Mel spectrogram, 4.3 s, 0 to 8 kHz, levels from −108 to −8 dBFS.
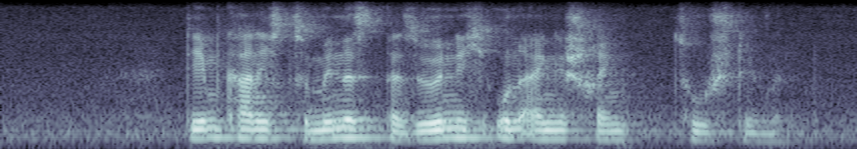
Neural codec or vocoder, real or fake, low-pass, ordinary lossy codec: none; real; 7.2 kHz; Opus, 24 kbps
